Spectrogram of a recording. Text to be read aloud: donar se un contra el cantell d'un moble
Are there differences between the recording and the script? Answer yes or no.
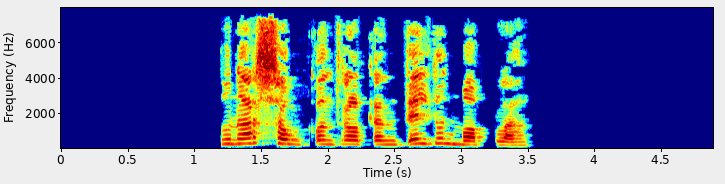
no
